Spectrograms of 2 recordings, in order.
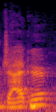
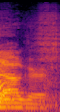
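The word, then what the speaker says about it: Jágr: So I used to pronounce his name. I'm pretty sure everyone did. Jarmer Jagger. No. Everyone Yeah, did yeah. that. No? No. You never did that? I always said no? Yager.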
